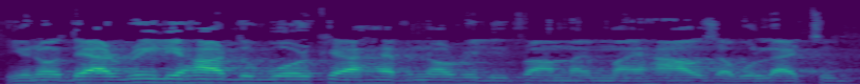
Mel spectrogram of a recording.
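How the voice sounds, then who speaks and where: A man from Italy with an Italian accent, sharing his story at a twelve-step recovery meeting in halting English with many "you know"s. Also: on the low side, level tone, a little mellow. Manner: halting non-native English, frequent "you know", earnest. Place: meeting room. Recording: echoey hall, speaker off-mic.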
